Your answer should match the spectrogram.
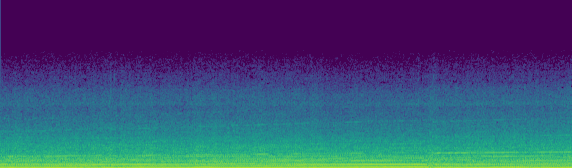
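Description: An eight-cylinder car engine revving hard through a six-speed gearbox. The loud, buzzing note climbs steadily for several seconds, then drops abruptly once at a gear change and carries on, with no voices.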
